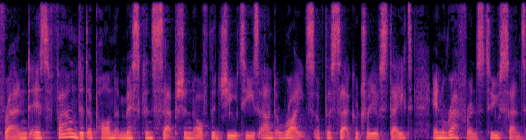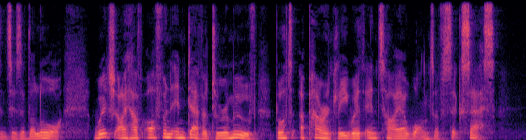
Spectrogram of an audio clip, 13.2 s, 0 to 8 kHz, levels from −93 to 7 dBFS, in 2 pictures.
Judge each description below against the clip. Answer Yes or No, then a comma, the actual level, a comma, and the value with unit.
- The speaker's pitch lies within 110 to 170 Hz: Yes, medium, 140 Hz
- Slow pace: No, average, 165 wpm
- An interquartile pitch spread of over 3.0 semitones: No, narrow, 2.6 semitones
